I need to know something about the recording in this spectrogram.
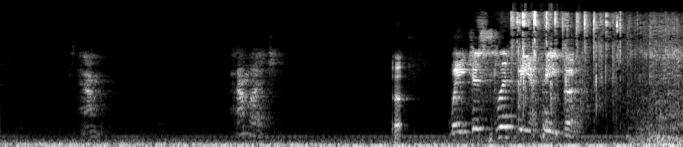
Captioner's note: quietly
